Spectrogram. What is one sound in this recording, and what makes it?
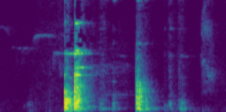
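A metal part knocks against a workbench.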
